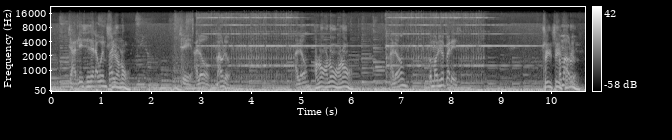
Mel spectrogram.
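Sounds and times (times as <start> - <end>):
steady musical background: 0.0 - 10.3
speech: 0.6 - 1.8, 2.6 - 3.8, 4.9 - 6.2, 6.8 - 8.3, 9.8 - 10.6
telephone ringing as a Medellín radio morning show calls a listener: 2.9 - 10.4.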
